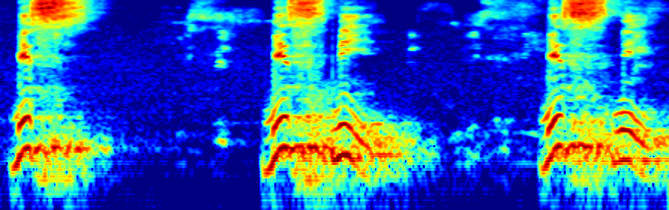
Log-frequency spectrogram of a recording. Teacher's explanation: sin sifatnya dia merupakan haas tapi untuk durasinya dia masuk ke rakhawah jadi agak lebih lama juga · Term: huruf sin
